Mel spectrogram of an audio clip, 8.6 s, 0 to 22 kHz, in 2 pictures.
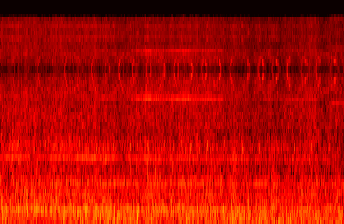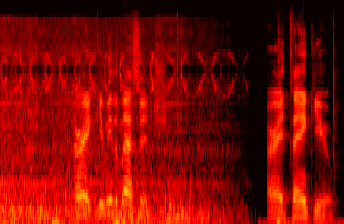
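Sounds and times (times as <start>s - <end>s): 
helicopter engine whining: 0.0s - 8.0s
speech: 5.2s - 6.4s, 7.6s - 8.5s.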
